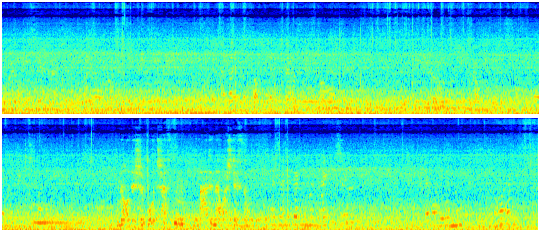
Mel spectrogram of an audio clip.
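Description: A vehicle rumbles steadily as it drives along a road.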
